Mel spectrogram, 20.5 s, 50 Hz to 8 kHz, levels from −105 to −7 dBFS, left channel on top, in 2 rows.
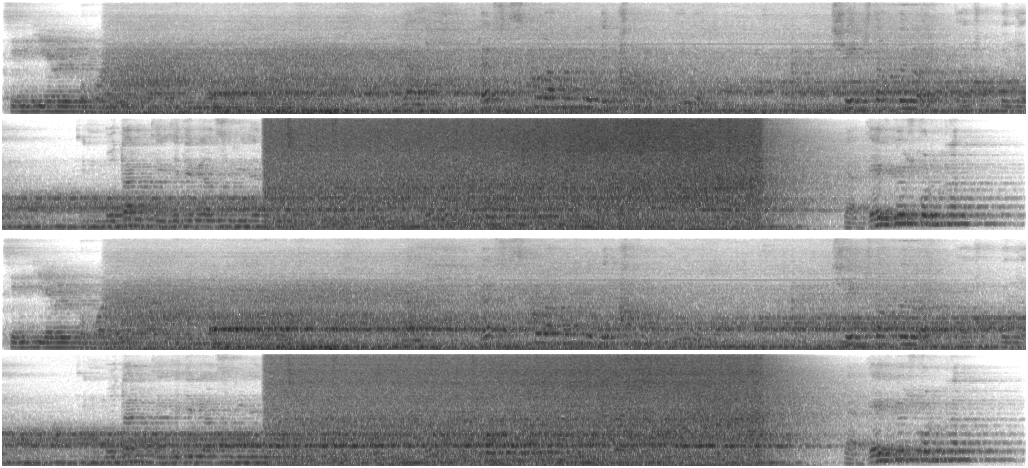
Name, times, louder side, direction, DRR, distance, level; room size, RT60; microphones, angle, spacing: voice 1, 0.0-3.0, equal, 30° right, -10 dB, 2.2 m, -37 dB
sound 1, 1.0-9.3, equal, 5° left, 2.5 m, -36 dB
sound 2, 2.1-18.1, right 3 dB, 70° right, 1.2 m, -35 dB
voice 2, 4.0-7.0 7.7-10.3 11.0-14.1 14.4-17.9 18.6-19.8, left 1 dB, 50° left, -3 dB, 2.0 m, -38 dB
Wind, 12.8-17.9, left 5 dB, 30° left, 0.5 m, -24 dB
17.0 x 9.7 x 3.4 m, 2.1 s
head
